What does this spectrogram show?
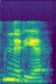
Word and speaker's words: Nydia: It's Nydia, just like Lydia with an N.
